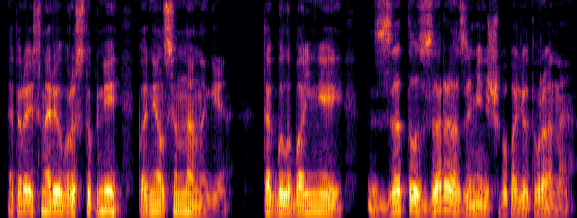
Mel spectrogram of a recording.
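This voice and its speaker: A man narrating an audiobook in a steady, measured reading. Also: on the low side. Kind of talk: scripted narration.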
